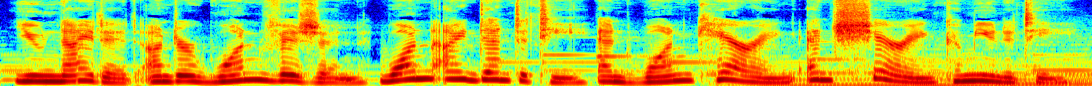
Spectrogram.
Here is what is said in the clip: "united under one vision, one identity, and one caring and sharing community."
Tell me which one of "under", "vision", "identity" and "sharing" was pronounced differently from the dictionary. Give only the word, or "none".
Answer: none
